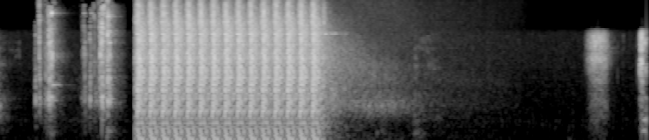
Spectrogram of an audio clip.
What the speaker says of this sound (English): We're shooting down aerial bots.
